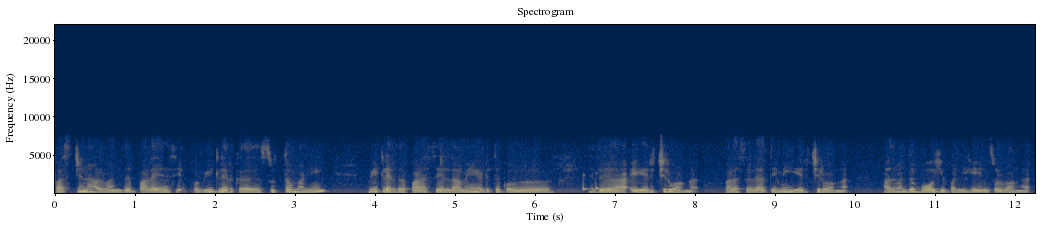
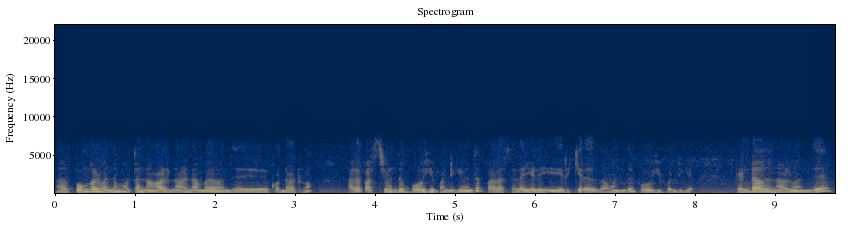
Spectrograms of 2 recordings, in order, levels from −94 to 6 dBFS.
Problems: low volume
